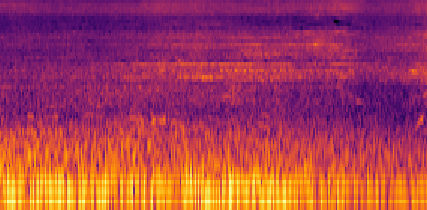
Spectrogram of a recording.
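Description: A freight train of hopper and tank cars rolling slowly past on the rails: a steady, loud low rumble of wheels and cars.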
